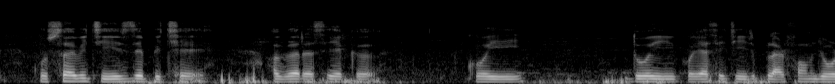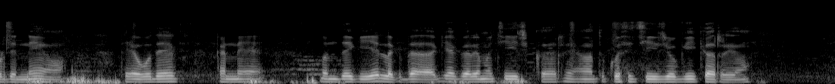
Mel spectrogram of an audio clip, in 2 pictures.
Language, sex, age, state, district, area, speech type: Dogri, male, 30-45, Jammu and Kashmir, Kathua, urban, spontaneous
